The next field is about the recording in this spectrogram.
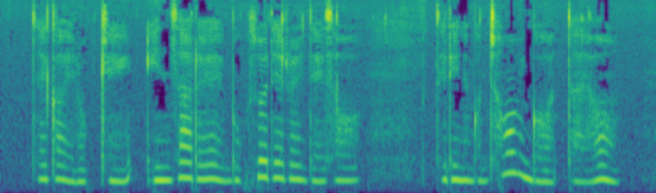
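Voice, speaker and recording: A soft-spoken voice moves at a very slow pace against noticeable background noise. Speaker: ASMR creator. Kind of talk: casual talk to camera.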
